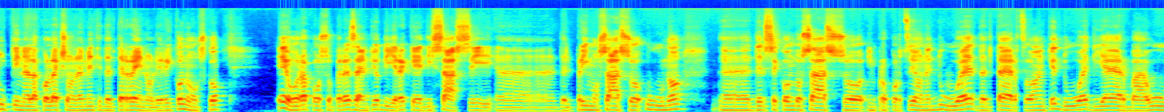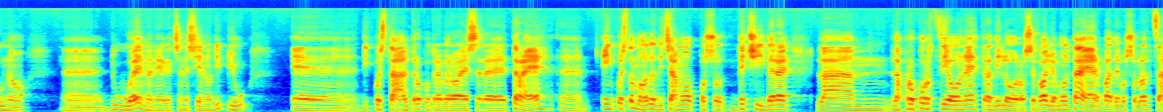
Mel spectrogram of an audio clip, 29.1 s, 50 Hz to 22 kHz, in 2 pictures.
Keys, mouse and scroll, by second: 1.0 click, 2.2 click, 3.1 middle click, 3.7 middle click, 7.1 middle click, 8.3 click, 10.2 click, 11.1 click, 12.3 click, 13.0 click, 13.8 click, 16.3-16.6 drag, 18.9 click, 20.2 click, 21.3-22.8 middle drag, 23.6-24.4 drag, 25.4 click, 26.1 click, 26.7 middle click, 28.9 click.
